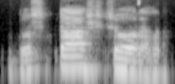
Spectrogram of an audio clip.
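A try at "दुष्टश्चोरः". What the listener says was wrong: దుష్టస్, దుష్టా లేదు అక్కడ, దుష్ట ఉంది. సో విసర్గ సకారము తర్వాత ష్టుత్వ సంధి.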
